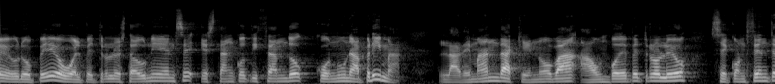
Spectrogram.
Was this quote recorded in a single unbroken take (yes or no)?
no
